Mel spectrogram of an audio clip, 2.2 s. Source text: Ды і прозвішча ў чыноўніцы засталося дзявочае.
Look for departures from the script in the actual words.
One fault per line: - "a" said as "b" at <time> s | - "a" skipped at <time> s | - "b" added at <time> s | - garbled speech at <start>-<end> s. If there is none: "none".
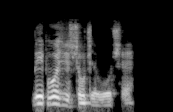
- "чыноўніцы засталося" skipped at 1.1 s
